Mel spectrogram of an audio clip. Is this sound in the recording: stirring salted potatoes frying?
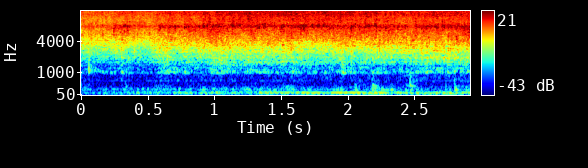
yes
